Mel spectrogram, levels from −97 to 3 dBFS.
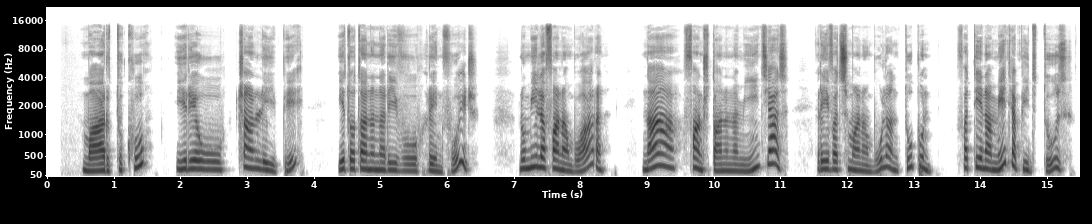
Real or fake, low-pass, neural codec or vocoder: real; 14.4 kHz; none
